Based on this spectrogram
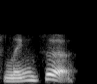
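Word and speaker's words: Lingzhi: And in the pinyin, which is it's L-I-N-G-Z-H-I, pronounced Lingzi. That's the Mandarin version of the herb.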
